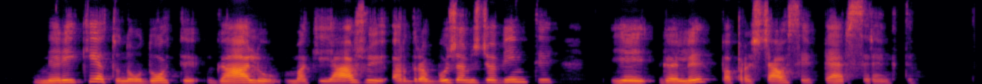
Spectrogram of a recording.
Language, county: Lithuanian, Telšiai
